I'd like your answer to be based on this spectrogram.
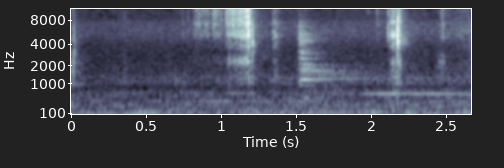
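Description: Scissors snip through bucktail hair tied on a fishing jig, a few quiet close-up crisp cuts spread over a couple of seconds against a low background hum.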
